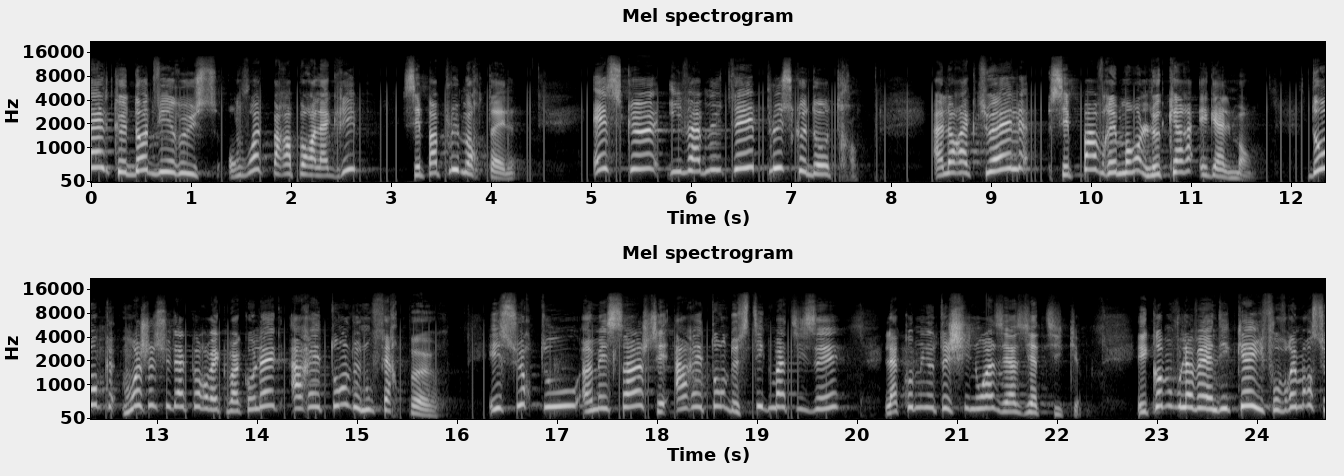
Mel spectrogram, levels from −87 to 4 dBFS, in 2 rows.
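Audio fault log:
0.08–19.70 s: train of clicks. About 6.4 uneven ticks per second, roughly 150, peaking a little above the sound. Likely nearby interference or a faulty connection.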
